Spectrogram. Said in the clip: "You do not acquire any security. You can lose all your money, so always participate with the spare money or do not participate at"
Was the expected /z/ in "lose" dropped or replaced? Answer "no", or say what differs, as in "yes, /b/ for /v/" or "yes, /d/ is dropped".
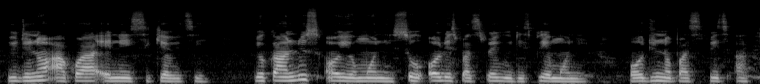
yes, /s/ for /z/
